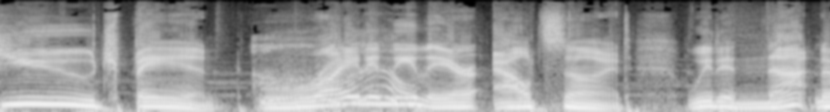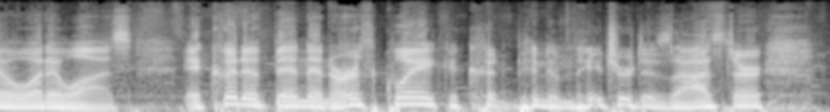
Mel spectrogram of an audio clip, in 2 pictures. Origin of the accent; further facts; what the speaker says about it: China; you're talking to a Chinese.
